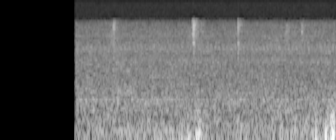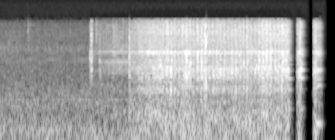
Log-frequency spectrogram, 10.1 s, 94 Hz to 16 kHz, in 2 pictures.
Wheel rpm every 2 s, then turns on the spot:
0, 0, 0, 0, 20.
8-10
